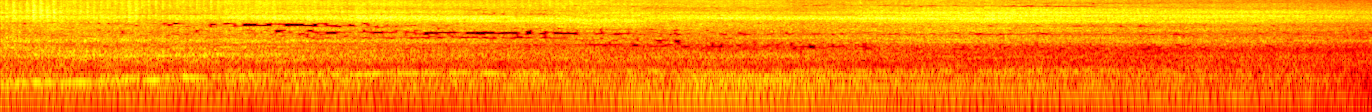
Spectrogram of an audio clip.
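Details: Small single-cylinder gas engine on an electric-to-gas golf cart conversion, just rope-started with choke: steady, even buzz at fast idle with no misses or knocks; it runs clean after starting.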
